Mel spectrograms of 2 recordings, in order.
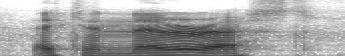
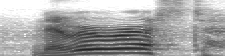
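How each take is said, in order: First: Said in the usual way. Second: Higher and louder, snapped out; sharp exclamation. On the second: Acted. Radio demon sensing danger, cries out sharply. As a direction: bark it like a sudden alarm.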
